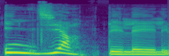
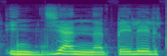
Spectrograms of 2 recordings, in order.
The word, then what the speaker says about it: India Pale Ale: On parle de révolution d'IPA bien sûr, particulièrement comment on va aborder ces trois lettres de cet acronyme qui signifie donc India Pelel et pas Indian Pelel comme on peut le lire souvent. On l'expliquera aussi. Bref, c'est un mot anglais qui se prononce donc à l'anglaise, IPA, India Pale Ale.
